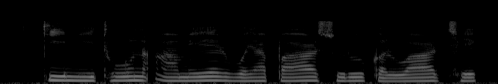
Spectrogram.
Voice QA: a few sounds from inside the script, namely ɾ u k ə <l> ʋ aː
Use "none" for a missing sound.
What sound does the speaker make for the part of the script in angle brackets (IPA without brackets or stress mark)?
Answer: ɾ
